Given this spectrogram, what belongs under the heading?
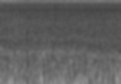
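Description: A woodland stream on the Appalachian Trail flows in a steady, broad, rushing wash with no voices.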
